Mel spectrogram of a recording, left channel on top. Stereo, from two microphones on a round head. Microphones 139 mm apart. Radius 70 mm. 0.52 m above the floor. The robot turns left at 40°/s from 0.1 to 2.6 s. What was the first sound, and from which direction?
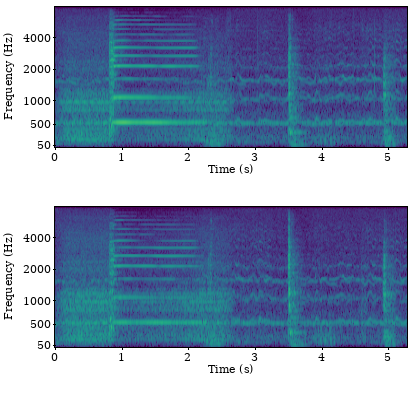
A violin, 70° left.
